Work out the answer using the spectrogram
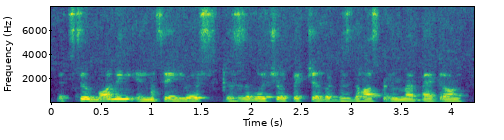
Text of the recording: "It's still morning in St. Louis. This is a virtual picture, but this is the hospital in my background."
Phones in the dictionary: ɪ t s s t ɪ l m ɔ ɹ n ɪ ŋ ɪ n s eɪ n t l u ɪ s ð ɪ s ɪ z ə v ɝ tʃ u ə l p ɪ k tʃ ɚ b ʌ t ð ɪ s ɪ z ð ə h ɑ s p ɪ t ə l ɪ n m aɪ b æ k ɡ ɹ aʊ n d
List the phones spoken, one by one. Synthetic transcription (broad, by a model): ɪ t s s t ɪ l m ɔ ɹ n ɪ ŋ ɪ n s eɪ n t l u ɪ s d ɪ s ɪ z ə v ɝ tʃ u ə l p ɪ k tʃ ɚ b ʌ t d ɪ s ɪ z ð ə h ɑ s p ɪ t ə l ɪ n m aɪ b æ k ɡ ɹ aʊ n d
